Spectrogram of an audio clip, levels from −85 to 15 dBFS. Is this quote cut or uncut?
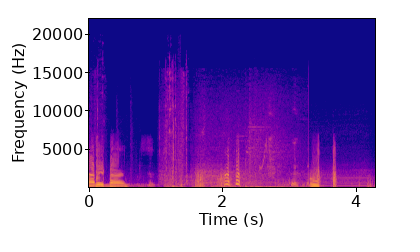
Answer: cut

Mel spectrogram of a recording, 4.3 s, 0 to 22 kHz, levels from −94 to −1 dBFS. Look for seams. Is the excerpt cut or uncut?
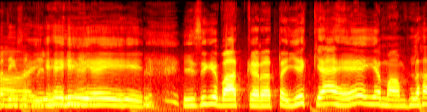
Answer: uncut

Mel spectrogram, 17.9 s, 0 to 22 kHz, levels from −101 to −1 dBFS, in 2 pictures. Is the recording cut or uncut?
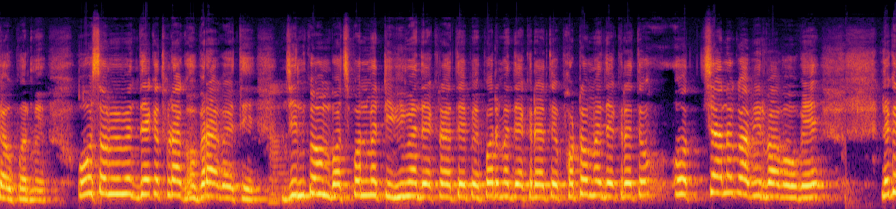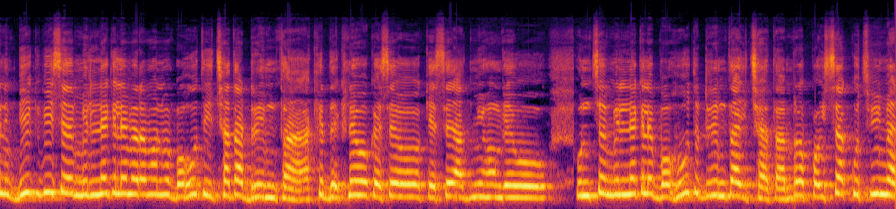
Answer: cut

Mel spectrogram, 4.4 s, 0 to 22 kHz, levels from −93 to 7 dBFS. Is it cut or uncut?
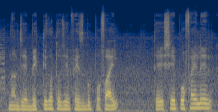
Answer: uncut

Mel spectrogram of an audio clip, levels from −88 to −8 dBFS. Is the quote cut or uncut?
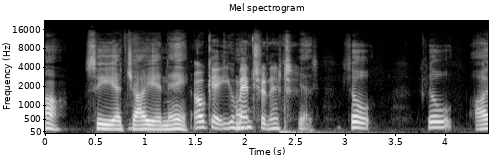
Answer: uncut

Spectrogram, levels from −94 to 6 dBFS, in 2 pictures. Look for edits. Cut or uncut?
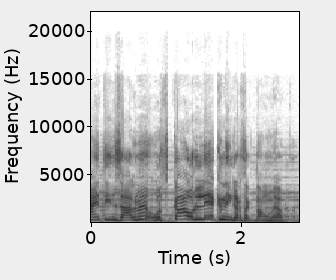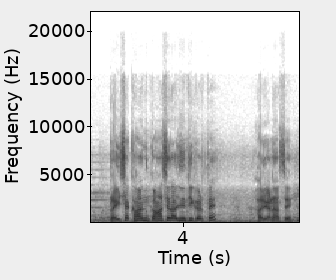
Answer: cut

